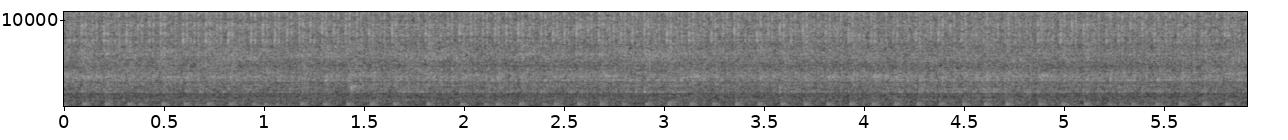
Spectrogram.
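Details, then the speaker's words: Same plug-fouling carbureted motorcycle with a cheap carb, carb screw opened to about 2–3 turns: dull, lumpy idle of roughly three pulses a second that never sharpens or revs cleanly; mixture still too rich. "suaranya masih kayak suara mesin keborosan ya, deret kayak gitu, belum teriak ya."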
